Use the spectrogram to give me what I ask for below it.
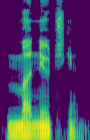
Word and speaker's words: Mnuchin: So we should clarify, according to the internet, which is never wrong, his name is pronounced Mnuchin.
